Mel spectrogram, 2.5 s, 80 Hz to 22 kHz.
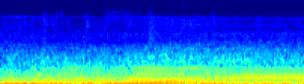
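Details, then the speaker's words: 2012 Scion tC automatic started slipping after a 600+ mile rally weekend, before its D shift solenoids were replaced: engine tone keeps climbing under load while road speed doesn't rise, so the transmission is slipping and not shifting gears. "It wasn't shifting gears, which I'm gonna play right here. My RPMs is rising and my speed is not increasing."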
